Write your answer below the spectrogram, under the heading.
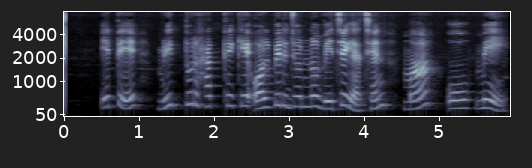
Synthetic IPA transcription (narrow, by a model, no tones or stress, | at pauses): et̪e | mɾit̪ːuɾɦat̪ʰːekeʔɔlpeɾd͡ʑonːobet͡ɕeɡɛt͡ɕʰenmaome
